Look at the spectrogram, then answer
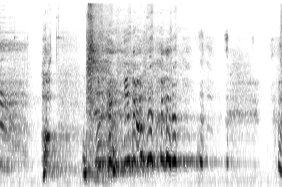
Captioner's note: both laugh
